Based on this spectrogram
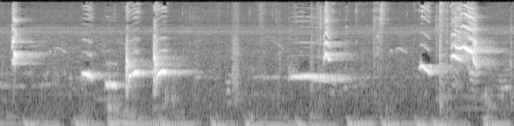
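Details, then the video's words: Oriental magpie-robin excited by a horn sound gives a string of separate whistles. Some are short level notes, others sharp upward flicks, ending in a squeaky rising flourish. A steady low beat plays underneath. "Kacer emosi tingkat tinggi di klakson langsung emosi"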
